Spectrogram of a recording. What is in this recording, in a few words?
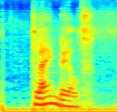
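"kleinbeeld", Dutch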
